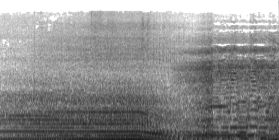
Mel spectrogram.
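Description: Program bumper audio: a steady, loud, engine-like sustained tone that slides down in pitch about two seconds in, followed by a rising hiss and guitar-driven rock music starting near the end.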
